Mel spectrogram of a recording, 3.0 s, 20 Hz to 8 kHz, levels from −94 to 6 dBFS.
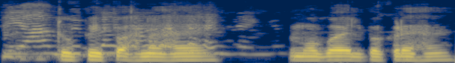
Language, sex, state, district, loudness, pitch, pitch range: Hindi, male, Chhattisgarh, Balrampur, -15 LUFS, 125 Hz, 120-130 Hz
